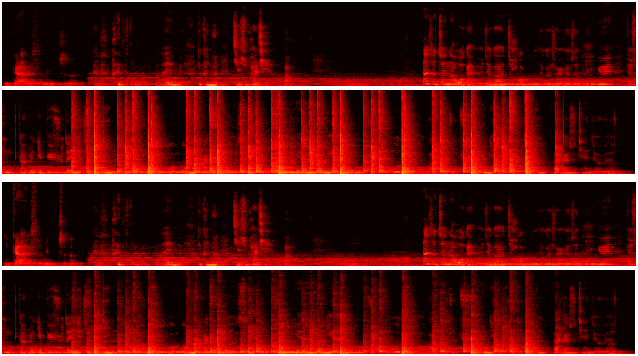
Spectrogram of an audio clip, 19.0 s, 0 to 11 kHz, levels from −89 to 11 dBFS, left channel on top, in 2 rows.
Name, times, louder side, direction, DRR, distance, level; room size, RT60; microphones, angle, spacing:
voice 1, 0.0-1.6 5.2-5.5 18.5-18.7, right 2 dB, 85° right, 1.4 m, -53 dB
sound 1, 1.3-17.5, right 1 dB, 35° right, 1.4 m, -52 dB
voice 2, 1.4-4.8 6.3-18.7, equal, 5° left, 0.5 m, -47 dB
Drum kit / Drum, 10.5-11.9 12.3-17.9, left 6 dB, 70° left, 0.4 m, -40 dB
7.2 x 5.0 x 5.6 m
head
